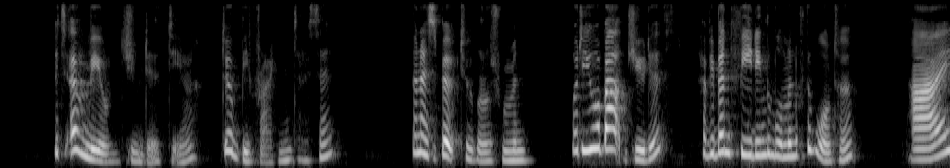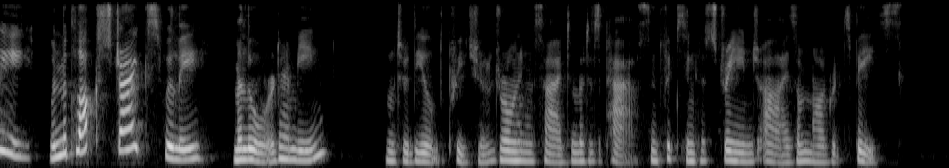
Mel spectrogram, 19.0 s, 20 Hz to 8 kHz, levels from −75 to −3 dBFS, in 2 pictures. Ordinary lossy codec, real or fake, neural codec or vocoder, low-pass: AAC, 48 kbps; fake; autoencoder, 22.05 kHz, a latent of 192 numbers a frame, VITS, trained on one speaker; 7.2 kHz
